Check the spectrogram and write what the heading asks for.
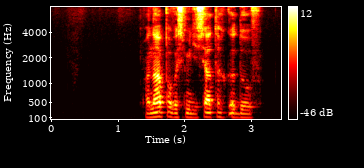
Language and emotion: Russian, neutral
